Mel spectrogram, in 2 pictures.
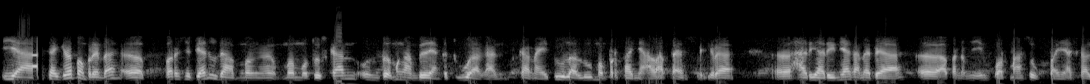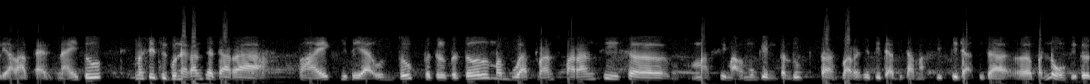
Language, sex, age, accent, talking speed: Indonesian, male, 30-49, native, 160 wpm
